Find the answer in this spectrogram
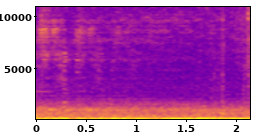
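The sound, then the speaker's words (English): Steady low rumble of a car engine accelerating mildly in fourth gear at around 3,500 rpm and about 110, a continuous droning hum with no talk over it. “fourth gear, 3,500. I'm accelerating mildly, 110. Yeah, it's got pull.”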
